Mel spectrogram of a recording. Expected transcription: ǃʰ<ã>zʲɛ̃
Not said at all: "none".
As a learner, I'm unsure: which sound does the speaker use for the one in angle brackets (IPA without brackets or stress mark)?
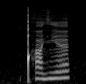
ã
